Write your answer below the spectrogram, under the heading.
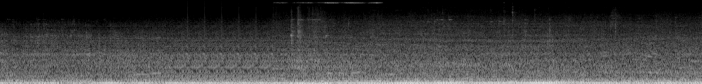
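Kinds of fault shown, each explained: System hang loop: the system or audio driver stalled while the sound hardware kept replaying the same ring buffer. From 1.88 to 2.73 s, a 0.17 s piece of sound repeats exactly five times at about 5.9 per second, which fits an 8192-sample buffer. With a loop that long, it comes across as a stuttering, machine-gun judder, and roughly a second of the real audio never plays.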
